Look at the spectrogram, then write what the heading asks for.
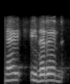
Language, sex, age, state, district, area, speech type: Urdu, male, 18-30, Bihar, Purnia, rural, conversation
